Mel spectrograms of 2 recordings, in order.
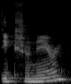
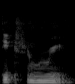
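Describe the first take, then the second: First: All four syllables are pronounced in full. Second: The A is dropped, making it shorter. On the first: The speaker calls it wrong. "We don't usually say dictionary" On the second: The speaker calls it right. "We say dictionary"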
